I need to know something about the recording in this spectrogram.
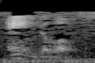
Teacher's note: The first gamma turns into a N.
